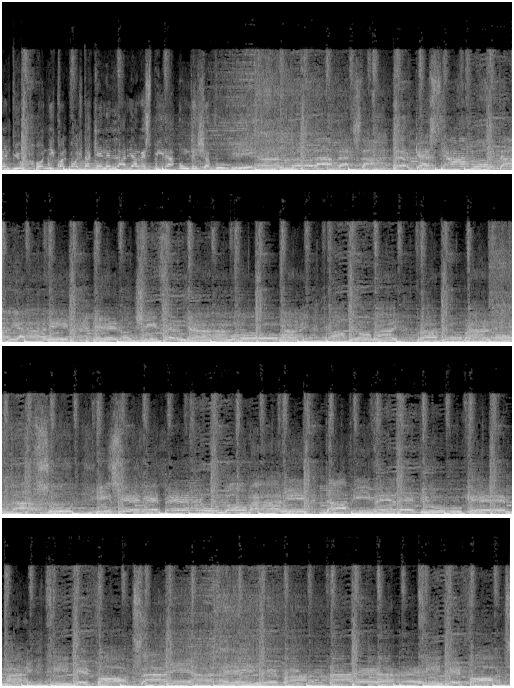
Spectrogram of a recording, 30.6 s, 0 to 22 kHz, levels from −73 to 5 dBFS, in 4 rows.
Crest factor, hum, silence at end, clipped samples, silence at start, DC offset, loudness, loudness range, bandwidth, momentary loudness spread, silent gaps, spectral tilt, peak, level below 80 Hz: 10 dB; none; 0 s; under 0.1%; 0 s; under 0.1%; -11 LUFS; 1 LU; 16.5 kHz; 2 LU; none; -5 dB/octave; 0 dBFS; -16 dBFS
